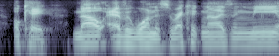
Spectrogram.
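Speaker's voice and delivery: ordinary delivery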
